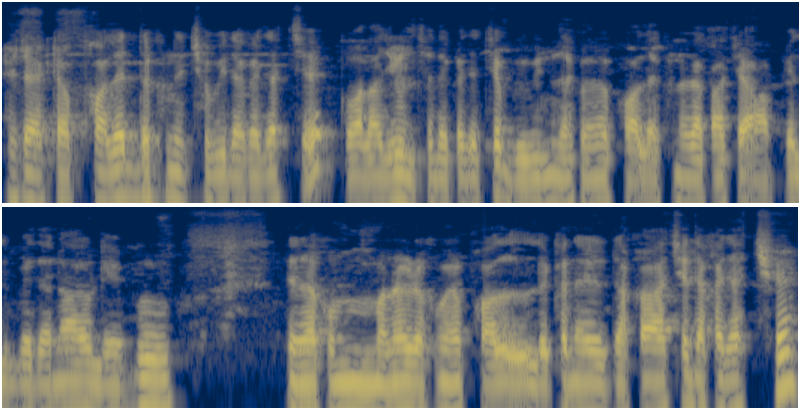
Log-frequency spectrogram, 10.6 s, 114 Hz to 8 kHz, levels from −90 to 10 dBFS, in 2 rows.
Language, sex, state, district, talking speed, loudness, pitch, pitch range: Bengali, male, West Bengal, Dakshin Dinajpur, 170 wpm, -18 LUFS, 100 Hz, 95-105 Hz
